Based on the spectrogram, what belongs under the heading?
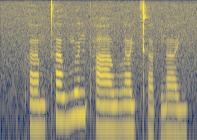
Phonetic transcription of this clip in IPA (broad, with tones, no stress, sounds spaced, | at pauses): pʰ ɐ˨ m t̪ʰ ɐ˥ w m ɵ˥ n pʰ aː˨ w l ɐ˧ j kʰ ɐ˨ k̚ n̪ ɐ˧ j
